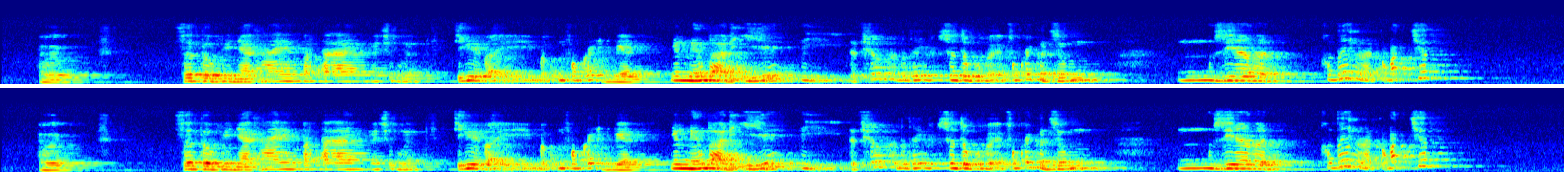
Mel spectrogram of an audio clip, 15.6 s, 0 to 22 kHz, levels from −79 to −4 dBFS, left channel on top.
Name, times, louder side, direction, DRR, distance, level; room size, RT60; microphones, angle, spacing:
voice 1, 0.4-0.7 1.8-4.2 4.5-6.4 6.7-11.0 11.8-12.8 13.2-14.3, right 2 dB, 70° right, 2 dB, 6.0 m, -21 dB
29.5 x 18.5 x 5.1 m, 0.97 s
head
